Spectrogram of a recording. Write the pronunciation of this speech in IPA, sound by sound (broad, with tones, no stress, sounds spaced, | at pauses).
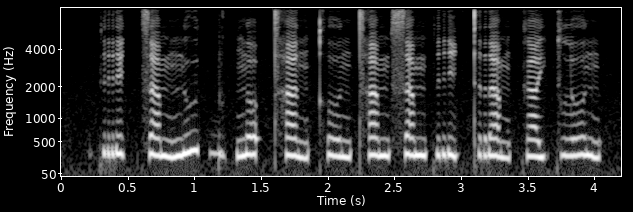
p r e˨˩ k̚ s a˨˩ m n uː˥˩ t̚ b ɯ˨˩ k̚ n ɔ˦˥ ʔ tʰ a˨˩ n kʰ o˨˩ n tʰ a˧ m s a˧ m p r i˨˩ ʔ t r a˨˩ m k a˦˥ j k l o˥˩ n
